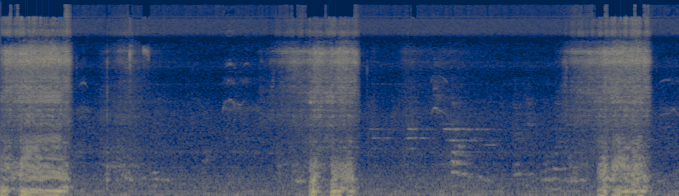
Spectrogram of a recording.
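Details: Chow Chow dog snoring while asleep: three loud, rough, low rumbling snores about four seconds apart, with quieter breathing between them.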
